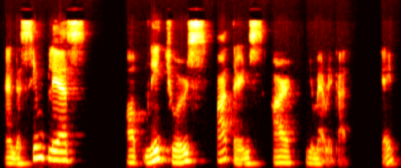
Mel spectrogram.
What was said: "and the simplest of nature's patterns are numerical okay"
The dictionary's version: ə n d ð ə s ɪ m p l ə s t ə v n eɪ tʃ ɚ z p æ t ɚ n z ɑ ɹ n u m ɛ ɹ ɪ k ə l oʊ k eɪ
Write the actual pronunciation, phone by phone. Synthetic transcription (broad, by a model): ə n d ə s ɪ m p l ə s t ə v n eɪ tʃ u s p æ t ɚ n s ɑ ɹ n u m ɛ ɹ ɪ k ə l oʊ k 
